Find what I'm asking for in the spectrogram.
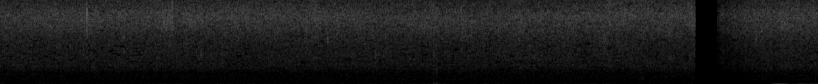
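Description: Cumin seeds and a bay leaf frying in hot oil, a soft, steady sizzle and crackle, faint and continuous, with a brief dropout near the end.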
